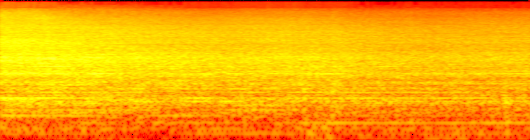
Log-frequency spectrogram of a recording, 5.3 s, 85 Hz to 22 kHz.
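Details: Honda Civic that overheated after hitting a raccoon, after repair: throttle propped at about 2,000 rpm warming until thermostat opens, listening for radiator fans to cycle on reused switch; steady, even fast idle, smooth hum, no knocks.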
